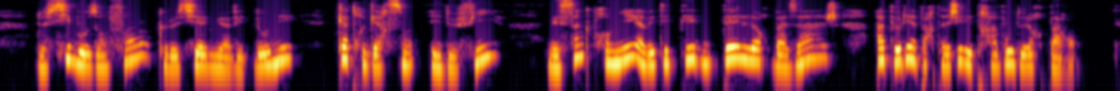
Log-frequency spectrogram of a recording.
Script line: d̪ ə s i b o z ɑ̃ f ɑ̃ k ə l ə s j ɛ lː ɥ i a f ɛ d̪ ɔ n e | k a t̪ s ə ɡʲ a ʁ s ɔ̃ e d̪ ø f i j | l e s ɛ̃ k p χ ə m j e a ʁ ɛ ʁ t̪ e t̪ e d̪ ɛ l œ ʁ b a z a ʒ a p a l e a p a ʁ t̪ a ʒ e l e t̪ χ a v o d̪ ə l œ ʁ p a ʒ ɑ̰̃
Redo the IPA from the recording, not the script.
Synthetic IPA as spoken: d̪ ə s i b o z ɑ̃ f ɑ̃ k ə l ə s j ɛ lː ɥ i a v ɛ d̪ ɔ n e | k a t̪ χ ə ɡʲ a ʁ s ɔ̃ e d̪ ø f i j | l e s ɛ̃ k p χ ə m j e a v ɛ t̪ e t̪ e d̪ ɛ l œ ʁ b a z a ʒ a p ə l e a p a ʁ t̪ a ʒ e l e t̪ χ a v o d̪ ə l œ ʁ p a ʁ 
